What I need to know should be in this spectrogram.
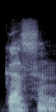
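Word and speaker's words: Ghosn: him his name was carlos uh gussen hard to pronounce because it spelled geo when g-h-o-s-n or something anyway he was the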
